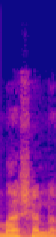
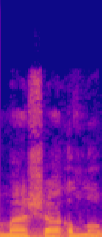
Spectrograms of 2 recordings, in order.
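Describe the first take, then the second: First: The two words are run together as one. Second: The two words are kept clearly apart. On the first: The speaker calls it wrong. "মাশাল্লাহ না" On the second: The speaker calls it right. "মাশা আল্লাহ বলতে হবে"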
